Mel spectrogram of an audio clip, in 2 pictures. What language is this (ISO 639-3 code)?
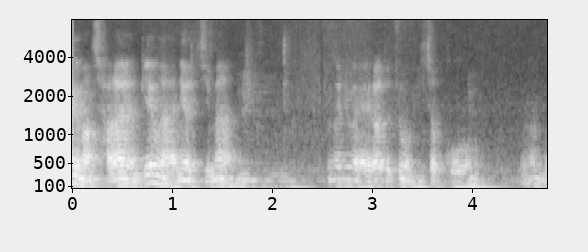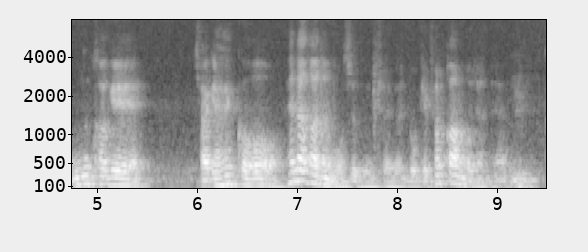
kor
